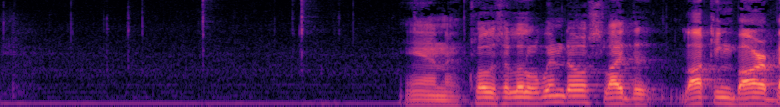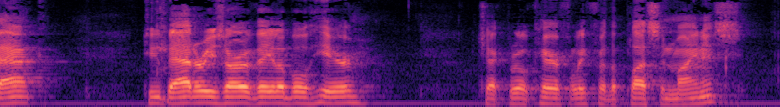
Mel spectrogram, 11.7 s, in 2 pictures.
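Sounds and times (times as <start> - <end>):
micro SD card clicking into a Garmin 60CX GPS device: 0.0 - 3.7
steady low electrical hum: 0.0 - 11.6
speech: 3.0 - 6.2, 6.9 - 8.7, 9.4 - 11.5.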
